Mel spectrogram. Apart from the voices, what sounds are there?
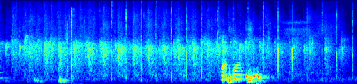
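audience applause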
